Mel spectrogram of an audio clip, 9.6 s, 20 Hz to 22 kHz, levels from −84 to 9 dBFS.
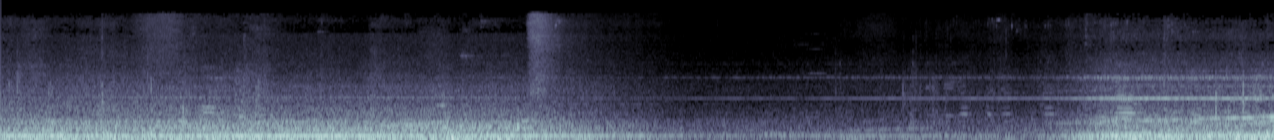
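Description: A clip of everyday sounds with zipper noise during two level moves. From 3.84 to 5.18 s the level falls by about 20 dB in audible 2 dB steps, roughly ten a second, giving a slow ticking. From 7.81 to 8.30 s it climbs back by about 20 dB, faster, at around thirty steps a second, so the ticks blur into a zip. Each unsmoothed step is a tiny discontinuity. On a waveform the envelope forms a staircase, and a spectrogram shows a comb of thin vertical broadband lines, one per step.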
